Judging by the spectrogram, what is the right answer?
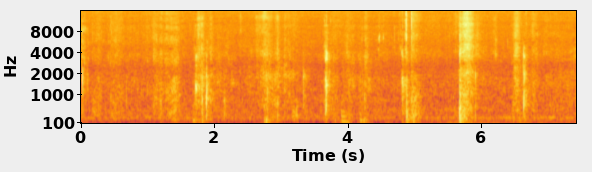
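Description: A small dog snapping and mouthing at a cat in play: scattered short snaps and scuffles, about eight in all, the loudest about two thirds of the way through.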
